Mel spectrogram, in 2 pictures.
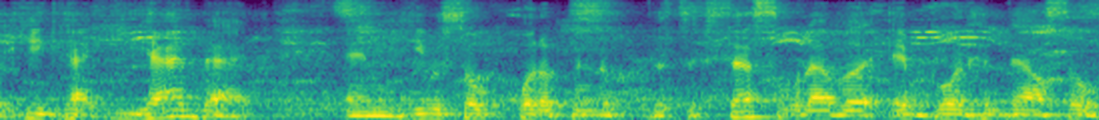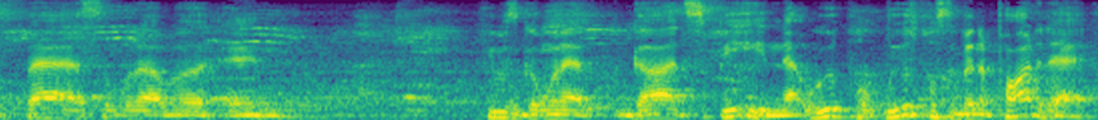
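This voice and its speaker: Against noticeable background noise and audible room echo, a man talks at a fairly quick pace in a fairly low pitch with lively intonation. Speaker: streamer talking to viewers. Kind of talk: casual monologue. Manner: fast.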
